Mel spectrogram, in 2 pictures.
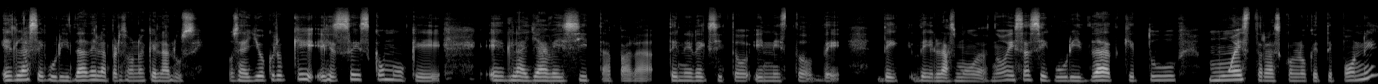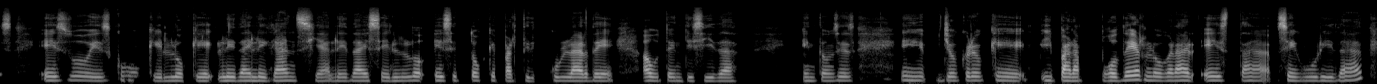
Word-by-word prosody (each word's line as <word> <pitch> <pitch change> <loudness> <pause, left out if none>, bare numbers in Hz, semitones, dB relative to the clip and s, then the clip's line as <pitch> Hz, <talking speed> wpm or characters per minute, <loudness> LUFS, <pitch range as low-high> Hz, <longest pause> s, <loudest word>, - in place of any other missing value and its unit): Es 195 +1 -2
la 215 +1 +1
seguridad 185 -2 +5
de 205 +1 -3
la 190 - -3
persona 175 -1 -7
que 175 - -5
la 165 -1 -2
luce. - - +4 0.2
O 180 - -8
sea, 175 -2 +3
yo 190 +2 -5
creo 210 -1 -7
que 240 0 +1
ese 195 +4 +6
es 225 - +7
como, 220 -3 -7
que, 165 -2 -6 0.5
eh, 190 - -4
la 190 -2 -2
llavecita 175 - +4
para 90 -1 -9
tener 180 -1 -7
éxito 175 -1 -1
en 170 0 -8
esto 165 +2 -4
de 190 - -6 0.3
de 165 -3 -6
de 175 -3 -8
las 160 0 0
modas, 160 -2 -11
¿no? 180 +4 -8
Esa 210 0 +4
seguridad 175 -1 +4
que 180 - -9
tú 195 +2 -10 0.3
muestras 195 -3 +2
con 170 -1 -11
lo 165 - -8
que 165 0 -11
te 170 - -13
pones, 270 - -3 0.2
eso 185 +1 -2
es 170 +2 0
como 195 -2 -15
que 165 - -5
lo 170 +1 -5
que 170 0 -4
le 175 +1 -3
da 175 - -1
elegancia, 175 -1 +3
le 165 0 -7
da 170 -1 -1
ese 170 -1 +7 0.4
ese 185 0 +4
toque 185 0 -7
particular 165 +1 -3
de 165 -1 -2 0.2
autenticidad. 165 -2 -1 0.6
Entonces, 170 +1 -6 0.5
eh, 190 -2 -5
yo 180 +1 -1
creo 185 +1 -3
que 180 -4 -4 0.2
y 185 0 -6
para 170 0 +2 0.2
poder 190 +5 +3
lograr 180 0 -1
esta 180 -1 -2
seguridad, 175 - +3
175 Hz, 150 wpm, -28 LUFS, 170-190 Hz, 0.6 s, es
